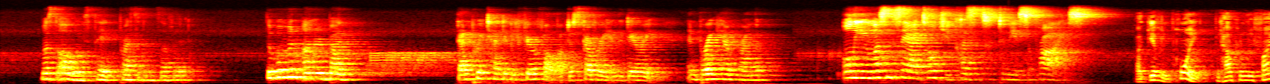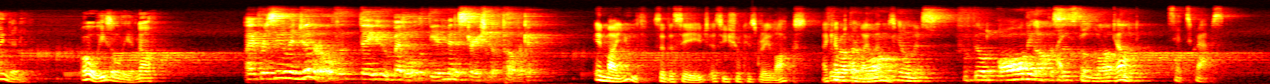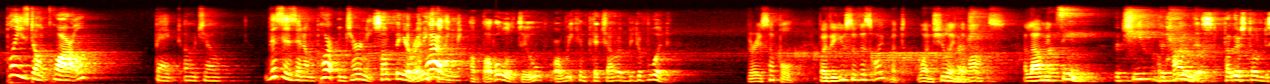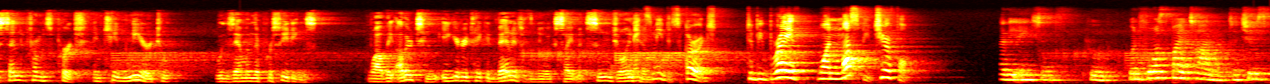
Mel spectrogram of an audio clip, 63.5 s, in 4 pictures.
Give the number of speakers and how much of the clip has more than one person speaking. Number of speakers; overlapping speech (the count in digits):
8, about 9%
